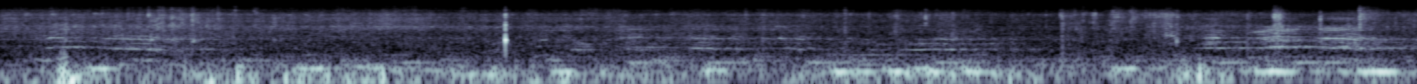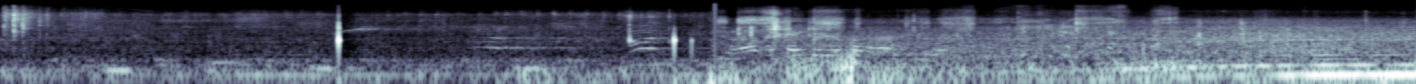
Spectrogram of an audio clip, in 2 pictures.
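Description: Indistinct voices talking at a distance over a low outdoor rumble, with a few sharp clicks. Near the end the voices come nearer and louder, and a steady low hum sets in.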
